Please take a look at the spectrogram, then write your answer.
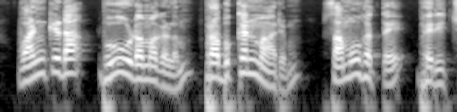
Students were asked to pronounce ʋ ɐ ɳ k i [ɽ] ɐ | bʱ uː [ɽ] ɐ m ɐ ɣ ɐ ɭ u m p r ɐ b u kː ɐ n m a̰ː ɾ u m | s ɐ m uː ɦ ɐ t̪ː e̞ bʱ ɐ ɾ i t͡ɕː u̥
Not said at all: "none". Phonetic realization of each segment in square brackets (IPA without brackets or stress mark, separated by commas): ɽ, ɽ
